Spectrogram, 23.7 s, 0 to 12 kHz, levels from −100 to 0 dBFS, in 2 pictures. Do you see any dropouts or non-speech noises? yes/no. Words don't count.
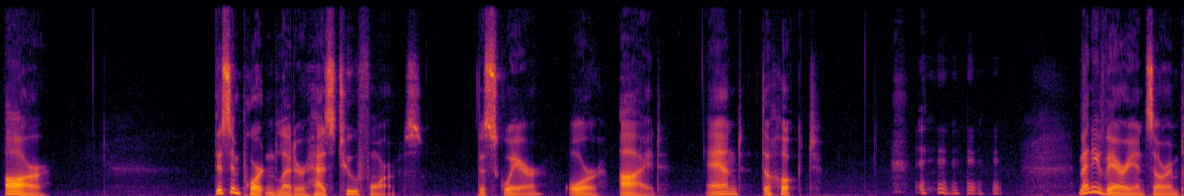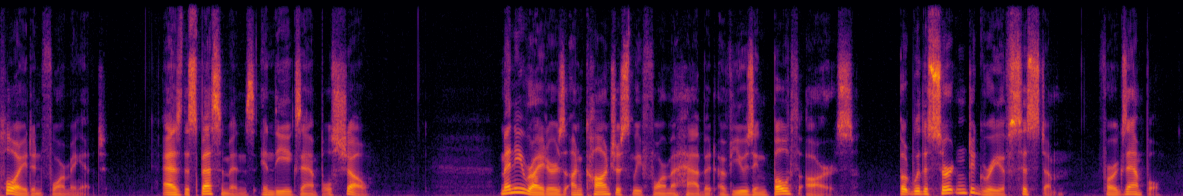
yes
